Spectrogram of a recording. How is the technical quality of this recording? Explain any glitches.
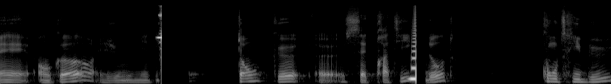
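The recording has two glitches, both from an unstable filter.

At 1.56 to 1.89 s, after "encore et je m'y", a recursive filter's output runs away. A tone of roughly 4 kHz swells to clipping in 54 ms, then overflow drops the audio into 276 ms of silence before "tant que cette".

At 4.05 to 4.26 s, after "tant que cette", the same happens with a hum of roughly 300 Hz. It builds over 111 ms, then goes silent for 103 ms.

Unlike acoustic feedback howl, neither tone sustains. Each ends abruptly in dead silence.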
